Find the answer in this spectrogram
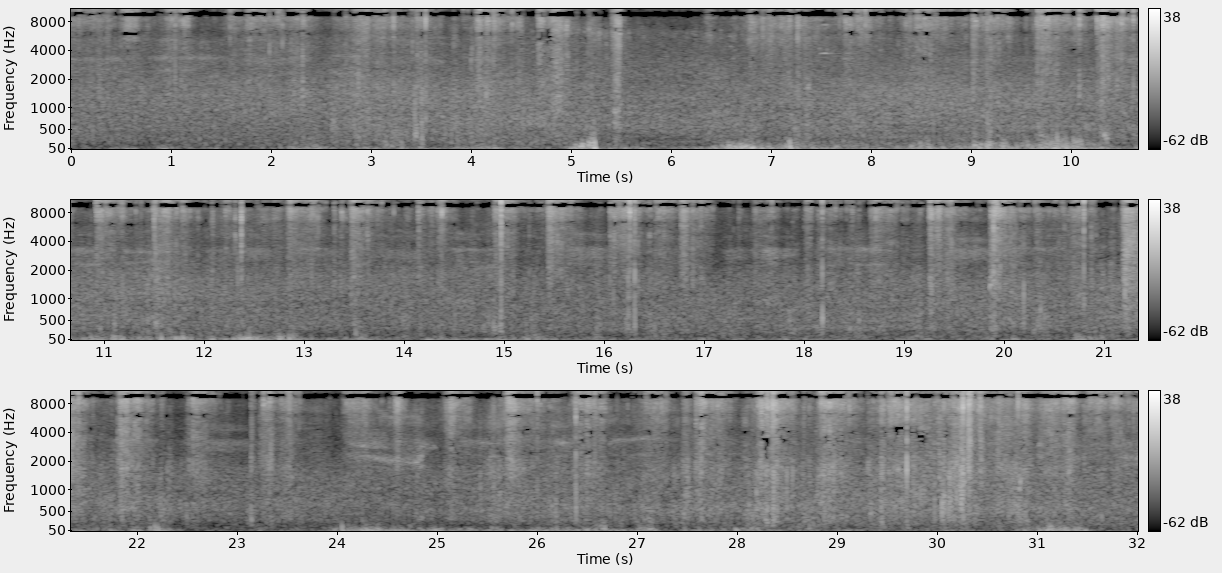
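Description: Footsteps through dry leaf litter and brush: an uneven run of crunches and crackles, with bursts of low thumps and rumbles.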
